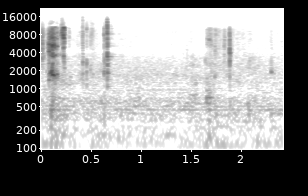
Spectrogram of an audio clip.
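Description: A drinking bottle being handled and opened: a few faint, short, crackly clicks, the loudest cluster at the start and a couple more near the end.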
